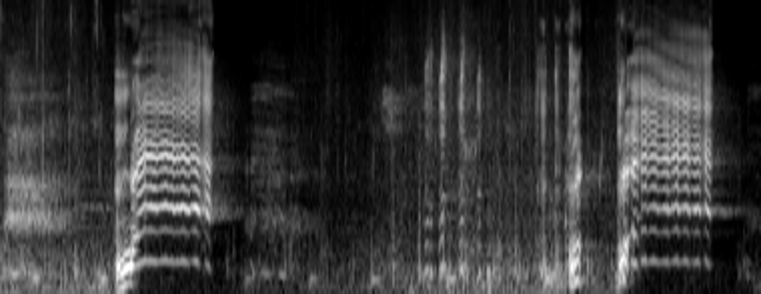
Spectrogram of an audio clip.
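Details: Blossom, a miniature goat on a farm, bleats while giving birth. Two loud, wavering, harmonic bleats, each lasting about a second, come roughly five seconds apart, with quieter rustling and soft voices in between.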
